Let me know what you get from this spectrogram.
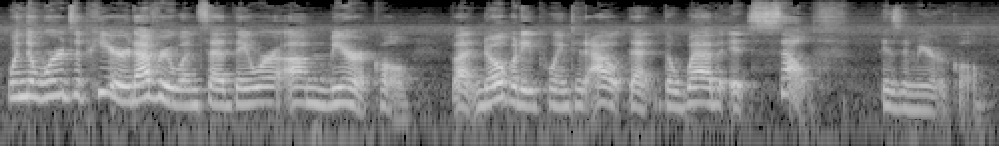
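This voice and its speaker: A woman voicing a calm, thoughtful old male country doctor in a storybook, musing and reassuring in an unhurried way. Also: medium pitch, close to an everyday voice. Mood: reflective. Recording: echoey room, faint background noise.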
